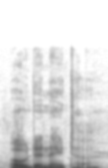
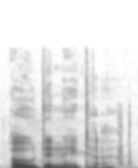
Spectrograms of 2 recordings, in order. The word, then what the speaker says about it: Odonata: of insect called odonata or as i think british people pronounce it odonata oh donata but damselflies are smaller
